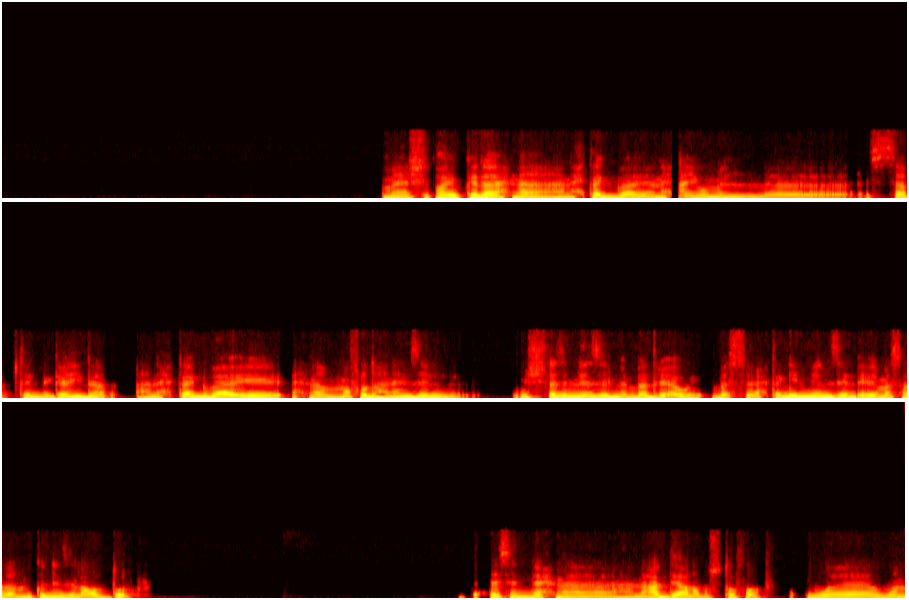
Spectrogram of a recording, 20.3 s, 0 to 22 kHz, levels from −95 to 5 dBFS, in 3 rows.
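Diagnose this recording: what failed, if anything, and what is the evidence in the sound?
Packet loss on an ADPCM call, at the network stage. Hard silent gaps open at 5.02–5.16 s, with 60 ms lost, and at 15.64–15.68 s, with 40 ms lost. The decoder's predictor and step size lose track of the sender's. Speech returns slightly distorted, then settles.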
